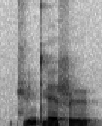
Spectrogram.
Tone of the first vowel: low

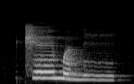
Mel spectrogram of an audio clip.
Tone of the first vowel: high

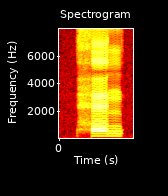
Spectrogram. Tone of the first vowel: low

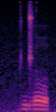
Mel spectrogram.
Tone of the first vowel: low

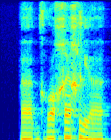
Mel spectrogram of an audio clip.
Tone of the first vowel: low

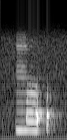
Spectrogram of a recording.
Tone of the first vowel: low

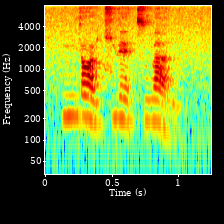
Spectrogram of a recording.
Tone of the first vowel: falling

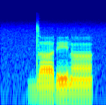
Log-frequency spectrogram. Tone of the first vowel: low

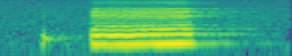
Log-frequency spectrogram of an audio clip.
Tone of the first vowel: rising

